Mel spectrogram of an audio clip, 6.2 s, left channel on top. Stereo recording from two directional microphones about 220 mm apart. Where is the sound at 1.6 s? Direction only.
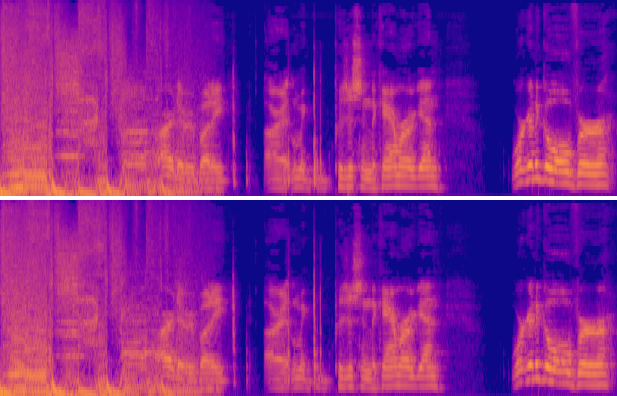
40° left (ahead or behind).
